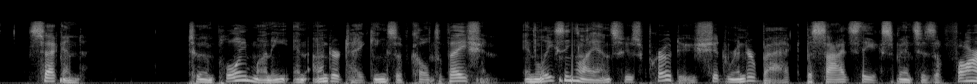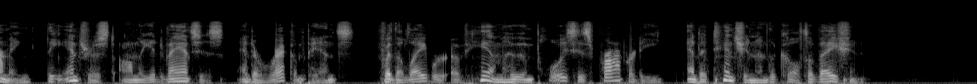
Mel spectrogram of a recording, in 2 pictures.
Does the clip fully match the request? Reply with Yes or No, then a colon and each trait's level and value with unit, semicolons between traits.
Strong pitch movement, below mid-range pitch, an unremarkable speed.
No: wide, 5.8 semitones; low, 115 Hz; slow, 130 wpm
